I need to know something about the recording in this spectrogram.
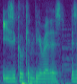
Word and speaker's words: Izuku: Midoriya Izuku.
